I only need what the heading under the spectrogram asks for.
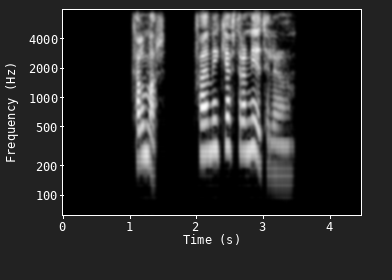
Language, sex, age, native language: Icelandic, female, 30-39, Icelandic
